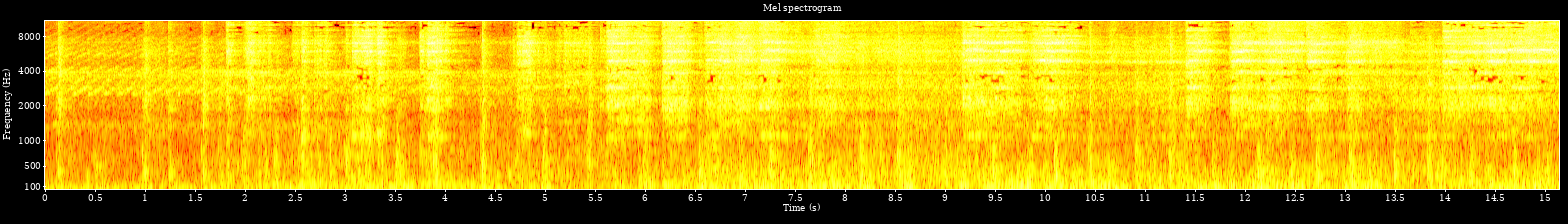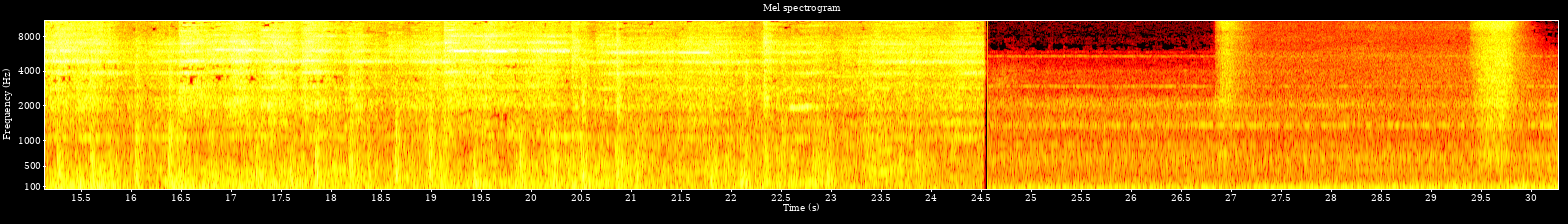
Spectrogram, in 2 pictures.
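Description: Electric multiple-unit passenger train moving through station pointwork, its wheels squealing in high, wavering tones amid clicking and rumble over rail joints. Near the end the sound cuts abruptly to a Class 66 diesel locomotive's low, steady engine rumble as it approaches.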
